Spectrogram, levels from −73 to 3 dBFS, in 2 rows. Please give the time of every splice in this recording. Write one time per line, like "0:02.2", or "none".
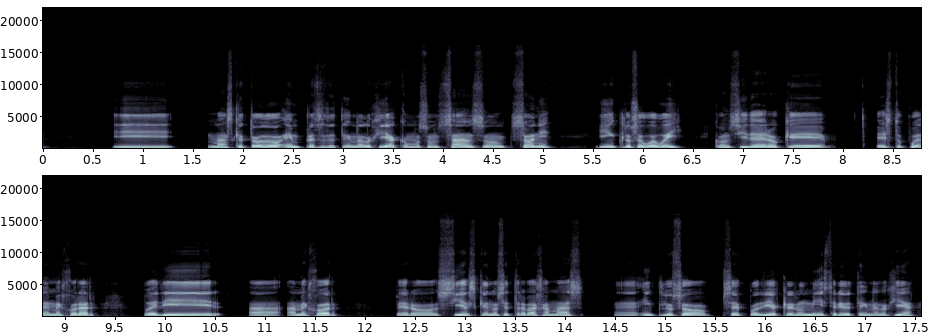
0:06.6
